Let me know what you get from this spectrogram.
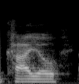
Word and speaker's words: Caio: I don't say, like, first name, Caio, because they're never going to get it.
